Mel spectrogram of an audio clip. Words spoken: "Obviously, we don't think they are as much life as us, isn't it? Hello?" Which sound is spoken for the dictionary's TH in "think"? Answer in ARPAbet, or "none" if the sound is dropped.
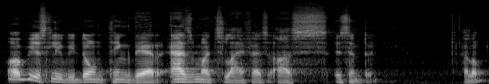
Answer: T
